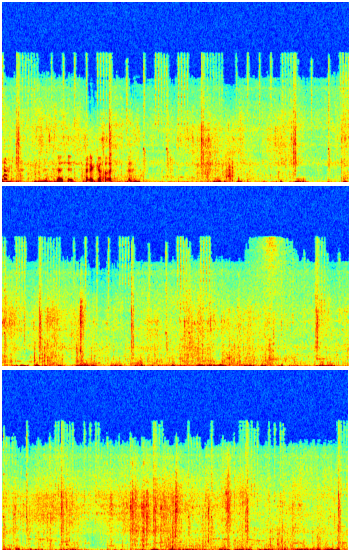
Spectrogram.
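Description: Mountain bike tyres rumble close by over a dirt trail.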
